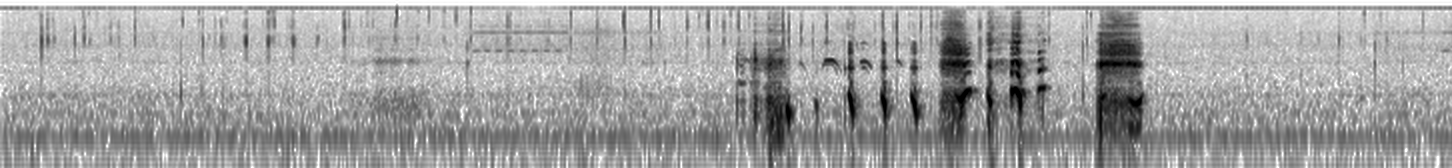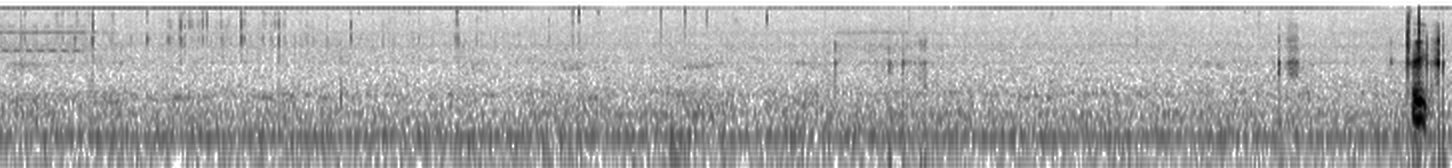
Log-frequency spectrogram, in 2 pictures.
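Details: Teddy bear hamster named Buster loudly eating banana, a pet that loves the fruit; bursts of wet chewing and nibbling clicks around the middle, then quiet, with a short crunchy burst at the end.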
